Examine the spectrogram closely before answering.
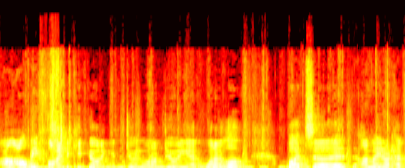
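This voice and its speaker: Amid noticeable background noise and audible room echo, a man with a very deep, low pitch speaks at a moderate pace with ordinary pitch variation. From Canada. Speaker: YouTuber. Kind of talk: reading fan mail, casual chat. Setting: home lounge room. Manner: halting, many fillers.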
